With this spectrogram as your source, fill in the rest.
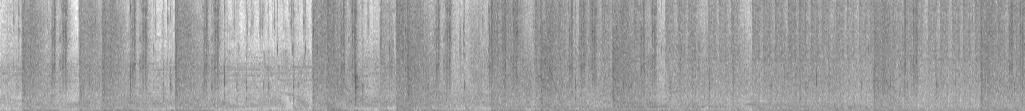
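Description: Shotgun blasts and automatic weapon fire in Brutal Doom, a loud, dense barrage of shots and booms continuing for the whole stretch with no pause and no voices.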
